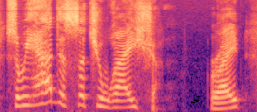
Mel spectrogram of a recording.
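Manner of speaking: ordinary talk, nothing marked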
